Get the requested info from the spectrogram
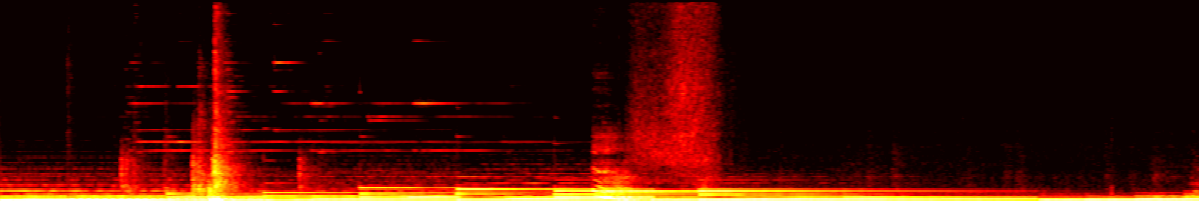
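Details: Instrumental music with sustained tonal notes and shifting chords, a sweeping glide near the middle, and no animal voice.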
